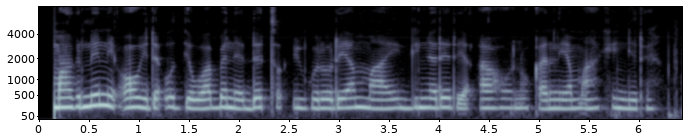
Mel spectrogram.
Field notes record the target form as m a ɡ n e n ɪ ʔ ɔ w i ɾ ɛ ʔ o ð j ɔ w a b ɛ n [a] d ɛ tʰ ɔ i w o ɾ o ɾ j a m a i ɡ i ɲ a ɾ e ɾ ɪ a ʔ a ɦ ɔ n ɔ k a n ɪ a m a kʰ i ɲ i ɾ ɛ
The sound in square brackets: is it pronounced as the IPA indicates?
no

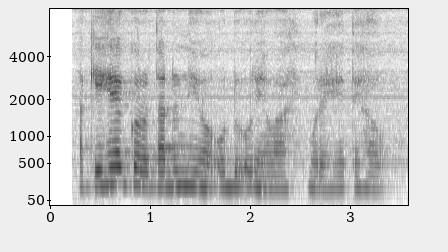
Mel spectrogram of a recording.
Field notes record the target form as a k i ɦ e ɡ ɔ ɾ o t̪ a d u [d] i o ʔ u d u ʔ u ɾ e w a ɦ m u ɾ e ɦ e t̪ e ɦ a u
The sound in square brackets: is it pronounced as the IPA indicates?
no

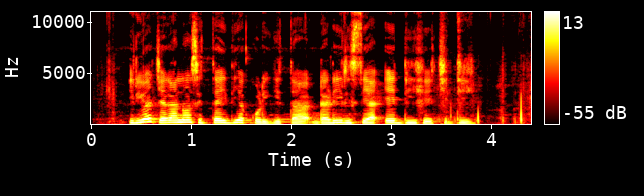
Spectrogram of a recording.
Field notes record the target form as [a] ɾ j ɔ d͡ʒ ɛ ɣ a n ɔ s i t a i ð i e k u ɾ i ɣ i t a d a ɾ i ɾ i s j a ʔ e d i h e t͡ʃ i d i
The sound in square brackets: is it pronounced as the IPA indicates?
no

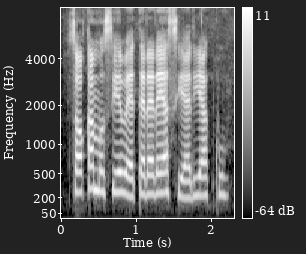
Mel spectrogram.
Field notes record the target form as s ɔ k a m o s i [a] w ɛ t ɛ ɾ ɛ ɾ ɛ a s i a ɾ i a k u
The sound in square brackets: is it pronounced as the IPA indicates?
no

